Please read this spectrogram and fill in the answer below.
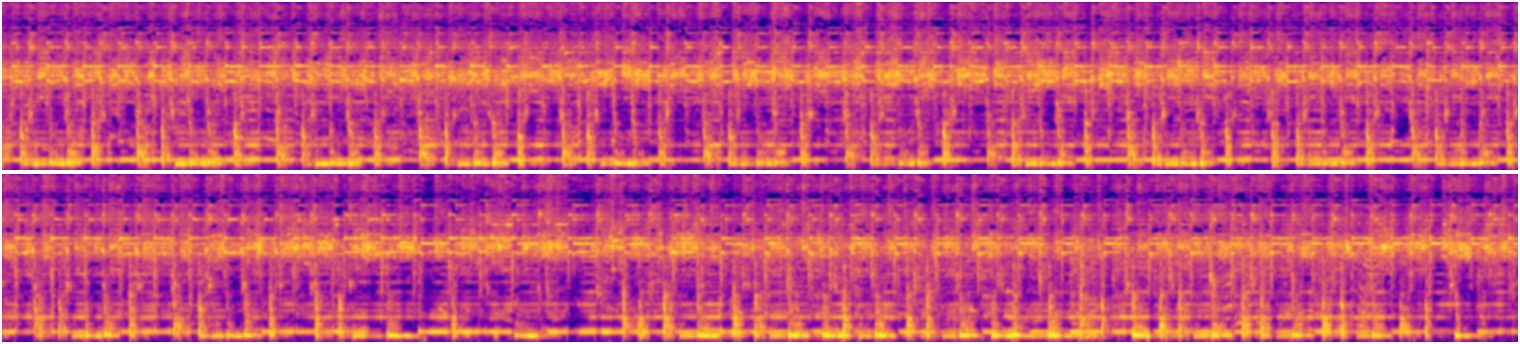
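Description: Therukoothu accompaniment music: a steady held drone, a regular low drum beat, and a continuous bright jingle of bells or small cymbals over it.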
